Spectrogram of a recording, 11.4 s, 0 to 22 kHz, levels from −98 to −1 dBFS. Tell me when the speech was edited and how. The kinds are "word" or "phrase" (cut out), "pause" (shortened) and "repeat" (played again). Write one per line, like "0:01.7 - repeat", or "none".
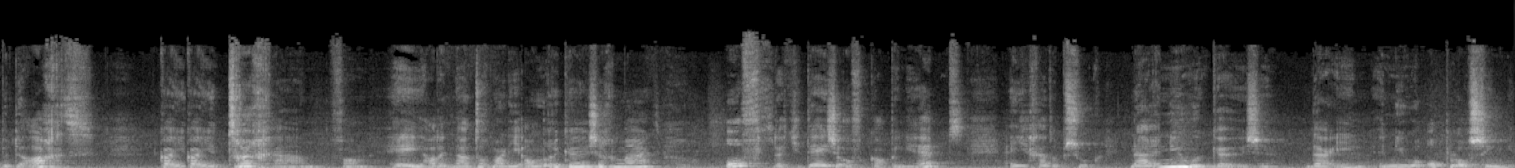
0:01.4 - repeat
0:05.8 - phrase
0:08.7 - word

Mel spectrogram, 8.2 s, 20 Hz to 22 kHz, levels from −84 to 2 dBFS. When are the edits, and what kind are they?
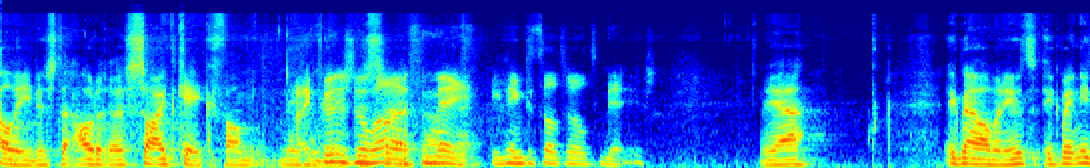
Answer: none

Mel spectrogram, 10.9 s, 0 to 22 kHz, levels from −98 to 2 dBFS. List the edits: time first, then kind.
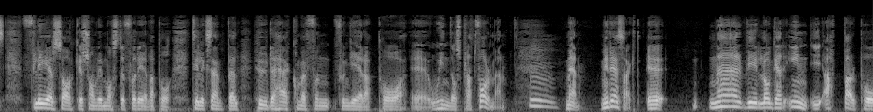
none

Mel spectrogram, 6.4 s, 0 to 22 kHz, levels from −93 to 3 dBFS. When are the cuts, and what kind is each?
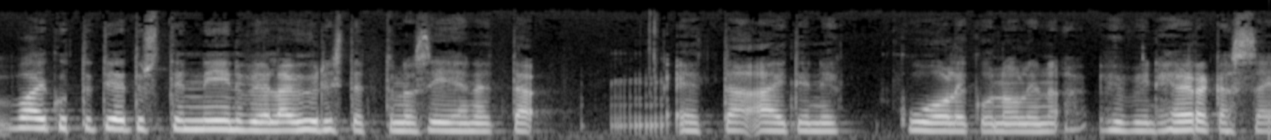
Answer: none

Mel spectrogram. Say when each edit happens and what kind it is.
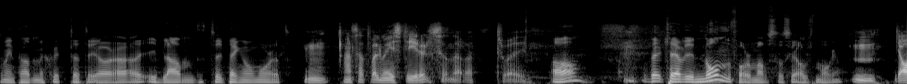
0:02.9 - pause

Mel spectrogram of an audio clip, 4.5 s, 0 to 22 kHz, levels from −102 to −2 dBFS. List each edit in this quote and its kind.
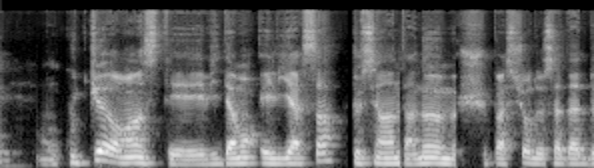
0:02.7 - word
0:03.0 - phrase
0:03.4 - word

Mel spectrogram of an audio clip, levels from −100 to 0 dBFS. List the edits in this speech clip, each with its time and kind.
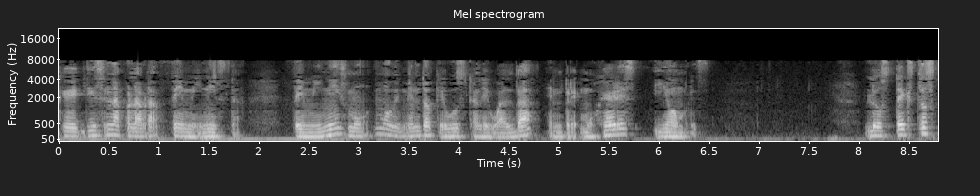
0:03.2 - phrase
0:04.8 - pause

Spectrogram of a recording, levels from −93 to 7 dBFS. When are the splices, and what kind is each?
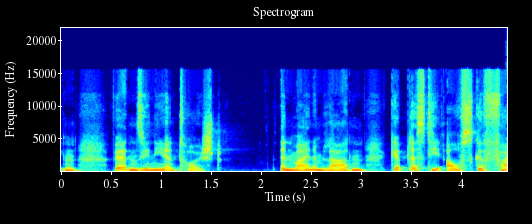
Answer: none

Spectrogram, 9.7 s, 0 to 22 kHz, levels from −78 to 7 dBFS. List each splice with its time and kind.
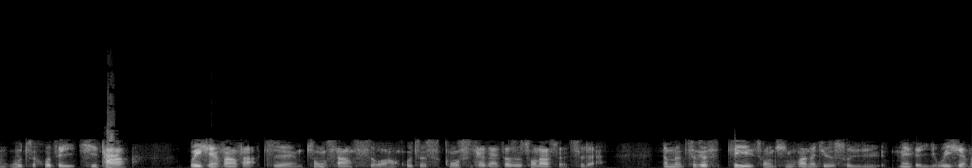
none

